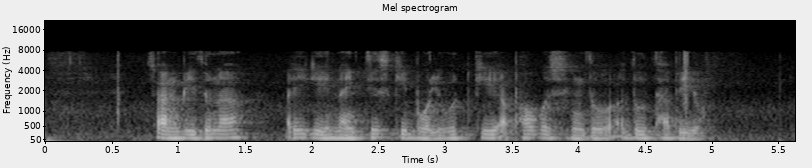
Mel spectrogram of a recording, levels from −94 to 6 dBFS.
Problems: background sounds at intervals, low volume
